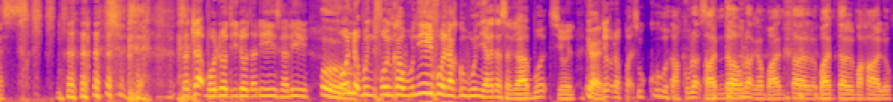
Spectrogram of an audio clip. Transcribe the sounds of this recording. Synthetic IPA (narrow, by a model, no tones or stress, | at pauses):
s | sədaʔ̚bodɔt̪idɔt̪adisəkalifondɔʔbufonkawbuɲifonakubuɲiakat̪asəɡabət̪̚sioleoʔdapat̪̚sukuaakubulaʔsandabulaʔŋabant̪albant̪almaɦalu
